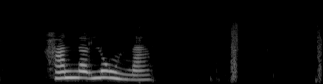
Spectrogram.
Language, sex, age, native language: Icelandic, female, 9, Icelandic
